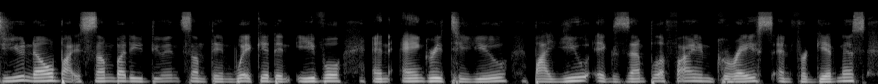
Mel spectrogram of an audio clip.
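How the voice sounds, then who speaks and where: The man speaks in a monotone, flat intonation, and the sound is dry with no echo. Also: quiet background. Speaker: preacher. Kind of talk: sermon. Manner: earnest, exhorting, repeatedly addressing listeners as brothers and sisters; warm and pastoral. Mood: earnest, exhorting. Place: home room. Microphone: webcam.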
